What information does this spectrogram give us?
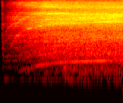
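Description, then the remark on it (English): A circular saw in a lit shop-class workshop run by a youth nonprofit in St. Louis spins up, its motor whine climbing in pitch over the first second and then holding as a loud, steady buzzing roar with a bright hiss on top. No one speaks. “The sound of a circular saw and the banging of rubber mallets echo throughout the lit shop.”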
